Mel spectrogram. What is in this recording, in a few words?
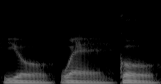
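"yoweko", concatenated syllables; Affixing experiment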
